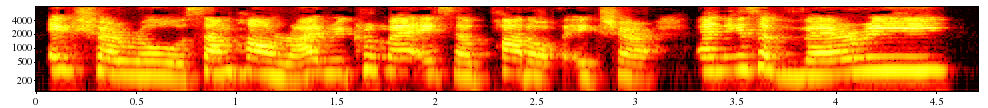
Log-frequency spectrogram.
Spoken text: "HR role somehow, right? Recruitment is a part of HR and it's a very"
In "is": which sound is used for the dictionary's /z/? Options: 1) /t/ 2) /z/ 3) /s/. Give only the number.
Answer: 3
